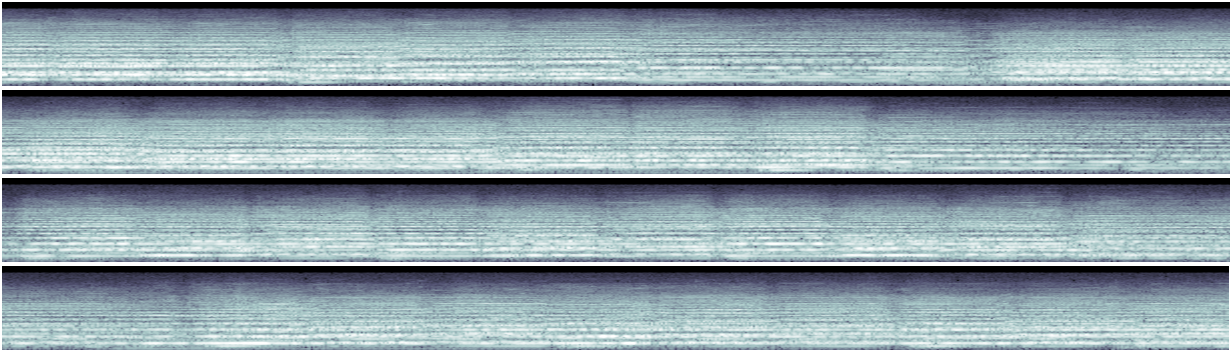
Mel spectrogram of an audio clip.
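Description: Student string ensemble of many violins and one cello playing a French folk song in two-part harmony, with sustained bowed notes and brief breaks between phrases about six and fifteen seconds in.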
